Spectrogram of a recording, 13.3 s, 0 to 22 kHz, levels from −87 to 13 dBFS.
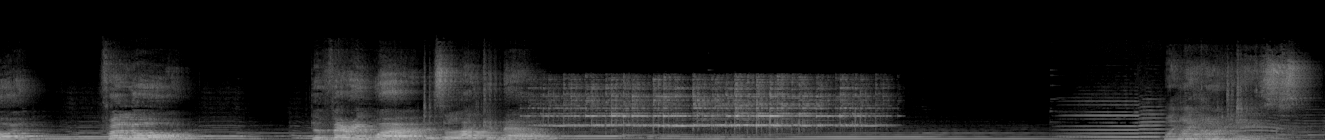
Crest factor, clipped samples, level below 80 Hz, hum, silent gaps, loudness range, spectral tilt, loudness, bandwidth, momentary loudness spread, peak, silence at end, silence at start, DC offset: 20 dB; under 0.1%; -54 dBFS; none; none; 12 LU; -3.5 dB/octave; -27 LUFS; 15 kHz; 22 LU; -8 dBFS; 0 s; 0 s; under 0.1%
